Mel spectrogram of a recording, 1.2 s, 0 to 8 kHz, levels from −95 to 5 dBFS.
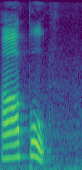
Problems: constant background noise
